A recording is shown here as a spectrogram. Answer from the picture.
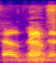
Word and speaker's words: Feldbinder: So it's Feldbinder. we'll see more. It's Feldbinder. Feldbinder. There you go. He's got it. The pronunciation on point.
